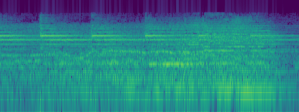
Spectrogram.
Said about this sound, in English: It had once called people to their place of worship. It had warned the people of danger when a storm was approaching at sea. That ship out there must be warned. Sound the bell.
